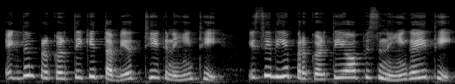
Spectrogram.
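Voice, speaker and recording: Brief: woman storyteller, high voice, steady scripted narration. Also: moderate pace.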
